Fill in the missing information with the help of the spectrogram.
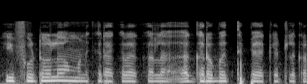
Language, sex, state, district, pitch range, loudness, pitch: Telugu, male, Andhra Pradesh, Sri Satya Sai, 140-155 Hz, -18 LUFS, 145 Hz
